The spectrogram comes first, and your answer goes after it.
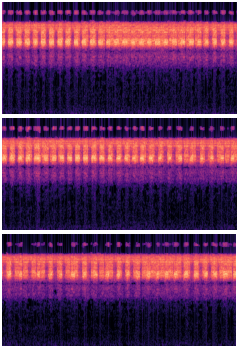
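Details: Provence cicadas in summer, southern France, producing a continuous high, metallic buzz of fast, tightly packed pulses that stay steady throughout, with one brief soft click partway through.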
